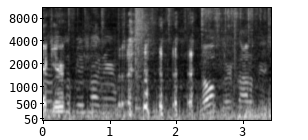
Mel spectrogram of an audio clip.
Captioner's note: laughs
